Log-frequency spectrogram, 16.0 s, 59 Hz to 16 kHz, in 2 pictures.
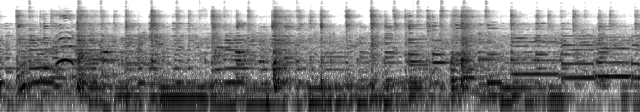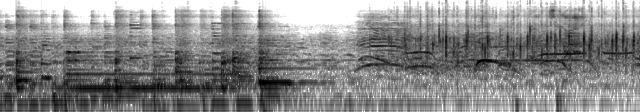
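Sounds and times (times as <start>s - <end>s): drums: 0.0s - 11.7s
keyboard: 0.0s - 12.4s
bass: 0.0s - 16.0s.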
